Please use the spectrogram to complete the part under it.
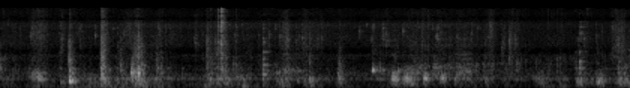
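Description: A mug clinks against a counter.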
